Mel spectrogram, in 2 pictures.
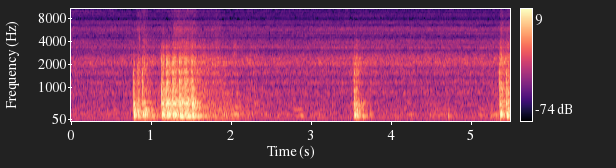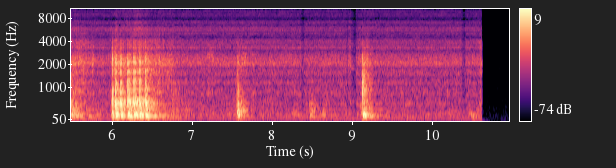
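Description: Brief crackling bursts, some grouped in pairs and triplets, recur every few seconds over a quiet hiss: myokymic discharges on EMG.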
